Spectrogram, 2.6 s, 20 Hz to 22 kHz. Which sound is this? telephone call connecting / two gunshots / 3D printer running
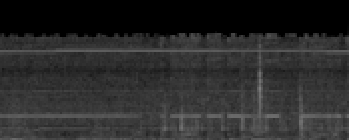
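3D printer running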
